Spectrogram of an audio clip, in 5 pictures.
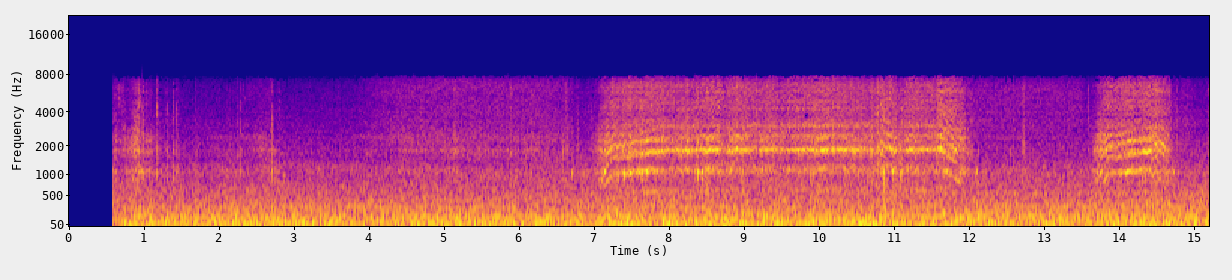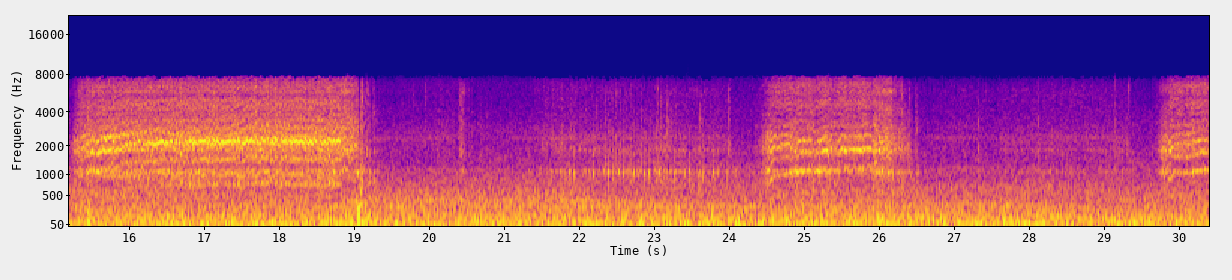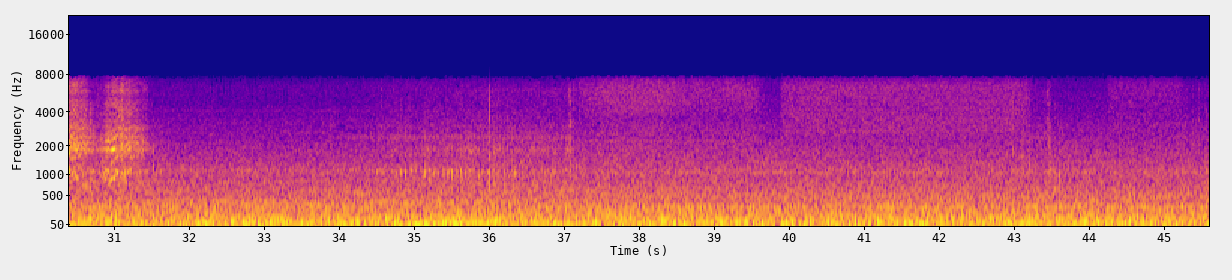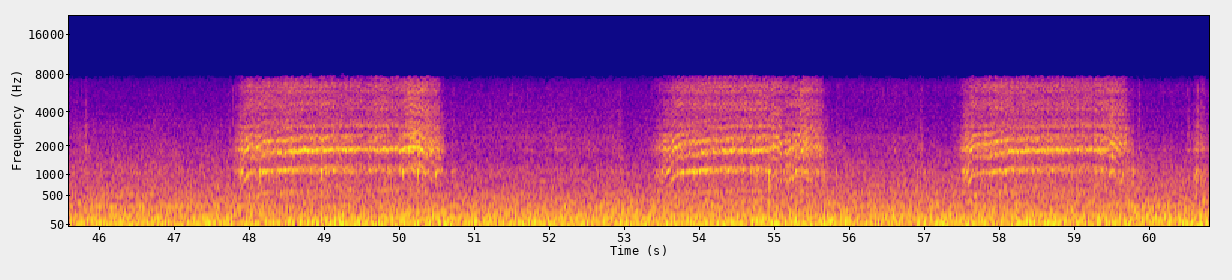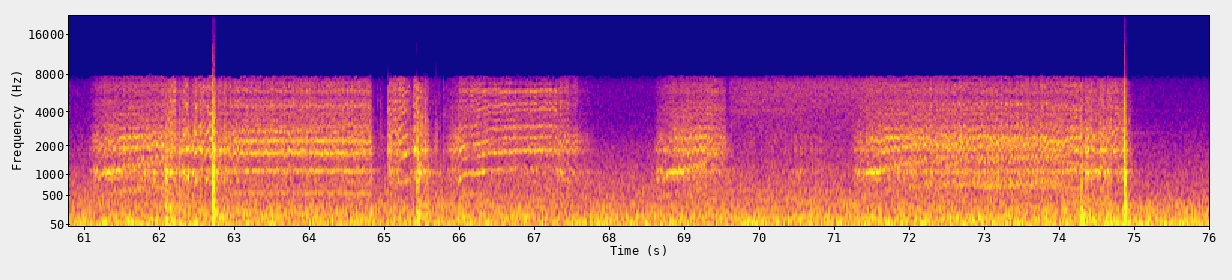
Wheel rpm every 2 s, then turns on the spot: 60, 10, 30, 10, 120, 150, 30, 70, 150, 80, 10, 20, 100, 40, 20, 50, 0, 20, 10, 0, 0, 10, 0, 10, 140, 50, 30, 110, 20, 120, 50, 160, 120, 100, 50, 60, 150, 90.
6-8 18-20 22-24 26-28 34-38 42-44 50-52 64-66 68-70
